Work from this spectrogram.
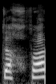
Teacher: خاء کی ادائیگی حلق کے اوپر والے حصے سے ہے، خاء حروف التفخیم میں سے بھی ہے تو ہم یہ حرف کو بھاری آواز میں پڑھیں گے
